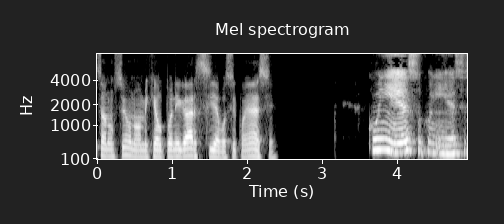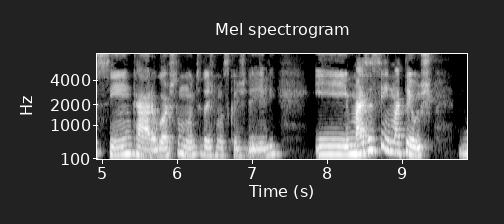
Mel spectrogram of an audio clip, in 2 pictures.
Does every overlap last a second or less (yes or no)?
yes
